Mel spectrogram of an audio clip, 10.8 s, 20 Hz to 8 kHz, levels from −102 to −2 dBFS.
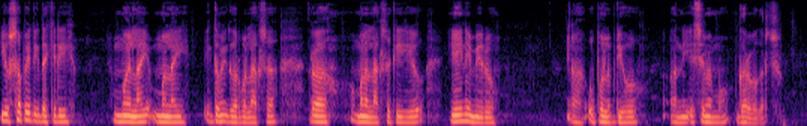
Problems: none marked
